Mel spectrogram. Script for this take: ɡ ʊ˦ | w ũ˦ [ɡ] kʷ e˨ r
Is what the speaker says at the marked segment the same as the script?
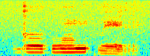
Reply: no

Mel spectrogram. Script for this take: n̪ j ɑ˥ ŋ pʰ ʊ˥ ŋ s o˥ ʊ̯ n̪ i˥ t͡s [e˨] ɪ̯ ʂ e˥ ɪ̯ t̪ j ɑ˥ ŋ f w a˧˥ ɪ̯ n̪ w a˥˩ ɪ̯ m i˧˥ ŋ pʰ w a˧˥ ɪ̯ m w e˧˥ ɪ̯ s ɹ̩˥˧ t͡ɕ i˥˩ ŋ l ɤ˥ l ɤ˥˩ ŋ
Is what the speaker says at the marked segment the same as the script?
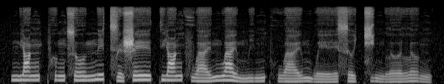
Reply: yes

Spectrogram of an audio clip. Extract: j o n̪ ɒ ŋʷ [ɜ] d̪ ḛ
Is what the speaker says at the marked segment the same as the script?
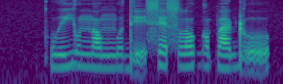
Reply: yes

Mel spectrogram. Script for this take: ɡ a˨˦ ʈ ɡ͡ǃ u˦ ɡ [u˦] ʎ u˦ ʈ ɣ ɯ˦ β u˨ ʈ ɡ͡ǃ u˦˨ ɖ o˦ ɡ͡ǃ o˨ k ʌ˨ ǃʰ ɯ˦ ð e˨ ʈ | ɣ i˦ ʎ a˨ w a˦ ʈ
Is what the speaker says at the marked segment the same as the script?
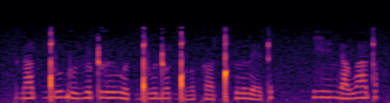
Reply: no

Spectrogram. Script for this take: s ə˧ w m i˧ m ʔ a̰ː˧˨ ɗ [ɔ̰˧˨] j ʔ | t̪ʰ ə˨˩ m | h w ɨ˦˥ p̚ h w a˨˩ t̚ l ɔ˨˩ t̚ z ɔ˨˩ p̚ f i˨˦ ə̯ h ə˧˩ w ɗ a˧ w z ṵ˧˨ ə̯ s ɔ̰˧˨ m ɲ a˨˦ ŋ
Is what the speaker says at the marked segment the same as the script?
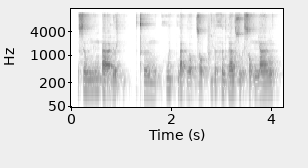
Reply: no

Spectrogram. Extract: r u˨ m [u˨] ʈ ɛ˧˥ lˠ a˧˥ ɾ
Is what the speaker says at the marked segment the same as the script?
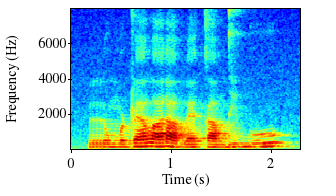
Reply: no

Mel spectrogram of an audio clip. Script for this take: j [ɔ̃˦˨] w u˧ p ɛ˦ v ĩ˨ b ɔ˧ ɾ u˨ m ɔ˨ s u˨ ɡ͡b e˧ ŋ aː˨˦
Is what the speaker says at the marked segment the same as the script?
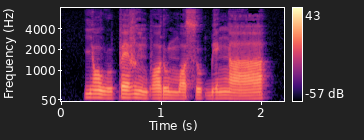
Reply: yes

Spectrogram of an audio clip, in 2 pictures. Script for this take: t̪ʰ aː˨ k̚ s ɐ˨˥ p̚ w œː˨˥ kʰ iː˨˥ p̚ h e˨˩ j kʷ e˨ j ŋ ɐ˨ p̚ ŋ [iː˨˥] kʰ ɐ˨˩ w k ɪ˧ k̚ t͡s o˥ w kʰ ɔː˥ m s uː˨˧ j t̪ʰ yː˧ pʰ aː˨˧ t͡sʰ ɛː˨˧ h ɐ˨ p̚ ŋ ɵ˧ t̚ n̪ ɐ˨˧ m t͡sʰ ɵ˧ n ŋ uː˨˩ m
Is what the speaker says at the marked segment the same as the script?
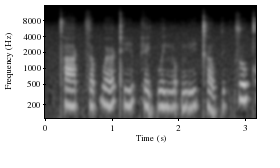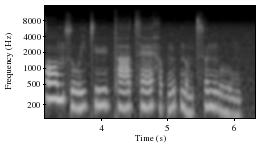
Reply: yes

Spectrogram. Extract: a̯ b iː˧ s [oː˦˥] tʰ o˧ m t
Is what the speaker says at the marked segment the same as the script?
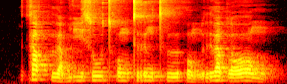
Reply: no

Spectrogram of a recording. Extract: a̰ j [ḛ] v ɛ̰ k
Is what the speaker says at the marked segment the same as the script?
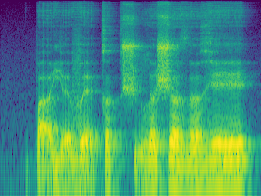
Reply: no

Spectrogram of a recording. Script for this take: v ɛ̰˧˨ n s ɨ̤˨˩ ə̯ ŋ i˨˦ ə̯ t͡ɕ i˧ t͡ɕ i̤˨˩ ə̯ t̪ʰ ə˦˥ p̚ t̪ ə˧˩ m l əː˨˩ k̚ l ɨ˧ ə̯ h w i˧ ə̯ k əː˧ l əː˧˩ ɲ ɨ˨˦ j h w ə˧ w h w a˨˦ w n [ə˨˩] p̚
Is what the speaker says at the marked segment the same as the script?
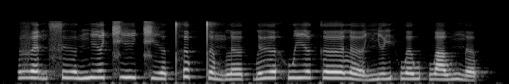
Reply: yes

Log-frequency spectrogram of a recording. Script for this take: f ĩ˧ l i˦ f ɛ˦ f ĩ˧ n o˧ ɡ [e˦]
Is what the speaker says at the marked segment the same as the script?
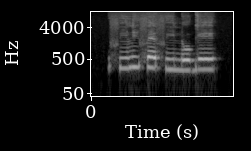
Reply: yes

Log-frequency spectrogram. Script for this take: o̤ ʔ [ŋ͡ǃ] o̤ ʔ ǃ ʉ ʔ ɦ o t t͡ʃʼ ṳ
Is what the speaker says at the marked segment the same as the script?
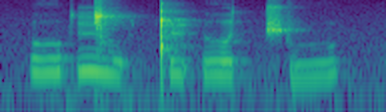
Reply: no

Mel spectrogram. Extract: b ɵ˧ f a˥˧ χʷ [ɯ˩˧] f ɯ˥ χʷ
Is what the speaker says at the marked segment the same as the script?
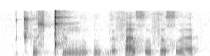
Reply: yes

